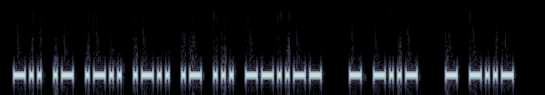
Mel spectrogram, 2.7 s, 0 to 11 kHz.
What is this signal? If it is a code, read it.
Morse code, heard as a keyed tone, about 60 wpm, 700 Hz. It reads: DALLAS, TX TX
